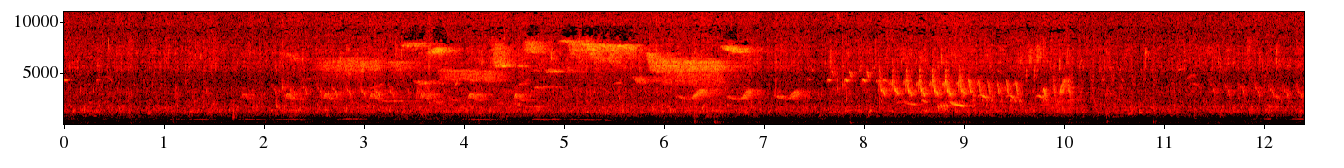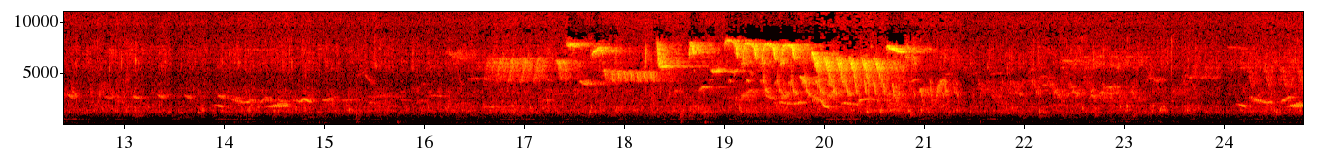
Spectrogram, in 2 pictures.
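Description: Songbirds singing in two bouts of quick chirps and rapid trills, one a few seconds in and a louder one near the end, over a faint steady hiss.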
